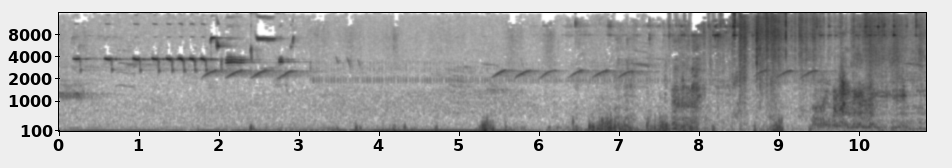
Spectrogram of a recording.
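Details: A Song Sparrow sings to three Border Terriers: bright opening notes, then a quick series of repeated slurred notes, with low hum, rustling and dog noises late.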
